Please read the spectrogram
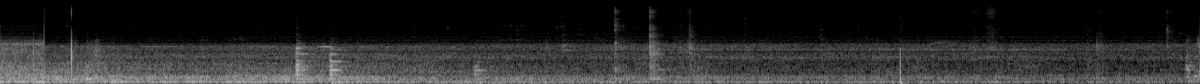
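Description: Gas stove burner running under a frying pan of heating oil, a steady low rush that slowly grows quieter, with a few light clicks of metal utensils.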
